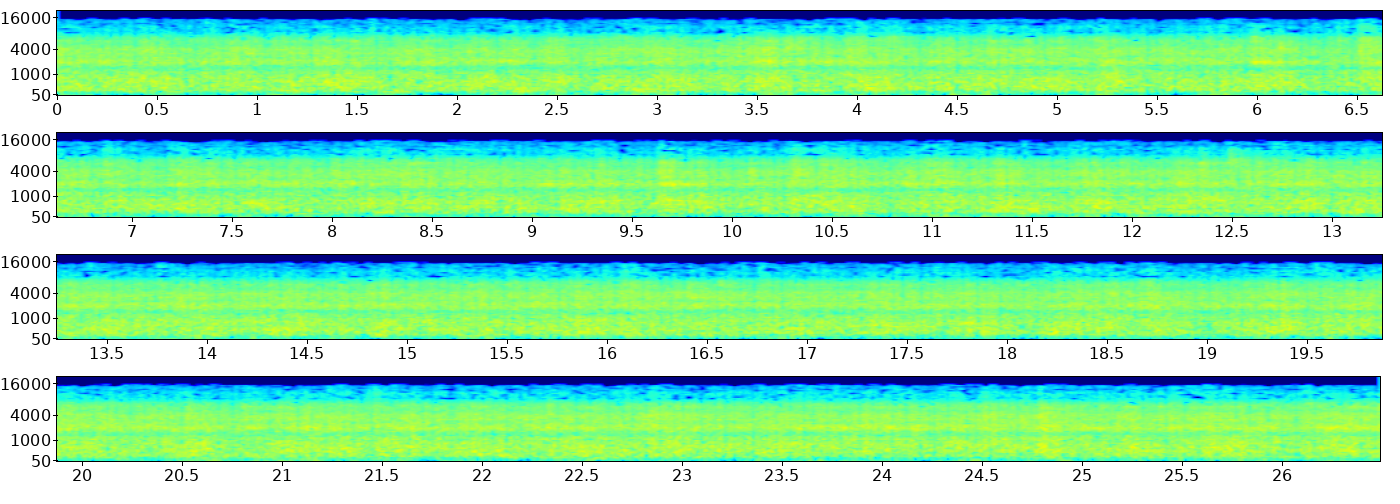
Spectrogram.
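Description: Steady rain falling on a small garden, an even hiss that does not let up.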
